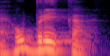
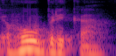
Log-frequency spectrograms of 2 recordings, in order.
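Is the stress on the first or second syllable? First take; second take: second; first. First: The stress is on the second syllable. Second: The stress is on the first syllable. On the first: The speaker calls it right. "A forma correta é rubrica, então nós temos uma palavra paroxítona" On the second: The speaker calls it wrong. "nada de rubri, rúbrica"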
